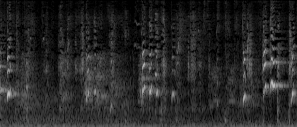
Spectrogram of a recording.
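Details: Belgian Malinois whining in short, high-pitched, wavering yelps that come in small clusters separated by brief pauses, with clipped sharp squeaks near the end.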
